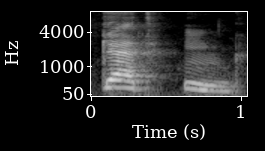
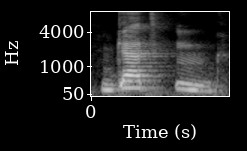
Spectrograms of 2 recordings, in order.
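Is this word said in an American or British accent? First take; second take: British; British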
